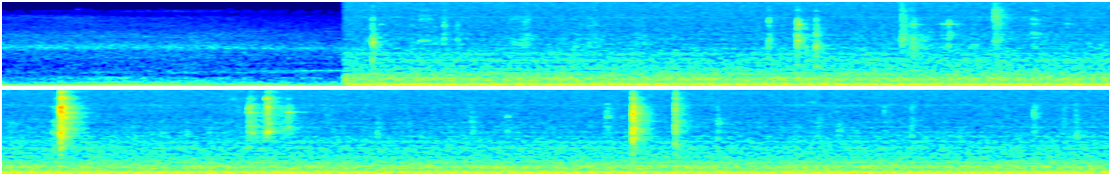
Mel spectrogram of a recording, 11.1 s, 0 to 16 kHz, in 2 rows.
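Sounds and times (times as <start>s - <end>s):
low hum: 0.0s - 11.0s
metal model parts clicking: 6.7s - 7.1s.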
